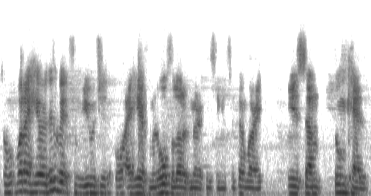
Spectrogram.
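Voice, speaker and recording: A man's voice: medium pitch, fairly even intonation, quick pace, dull audio. A man coaching a singer in a masterclass, explaining things and checking in with "yeah?" as he demonstrates lines himself. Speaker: vocal coach.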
